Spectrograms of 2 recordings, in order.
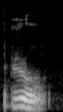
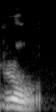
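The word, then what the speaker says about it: rho: हम क्या बोलते हैं रो आर एओ एट साइलेंट होता है बोलते हु इट कॉल्ड रो तो रेडियस ऑफ कर्वेचर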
